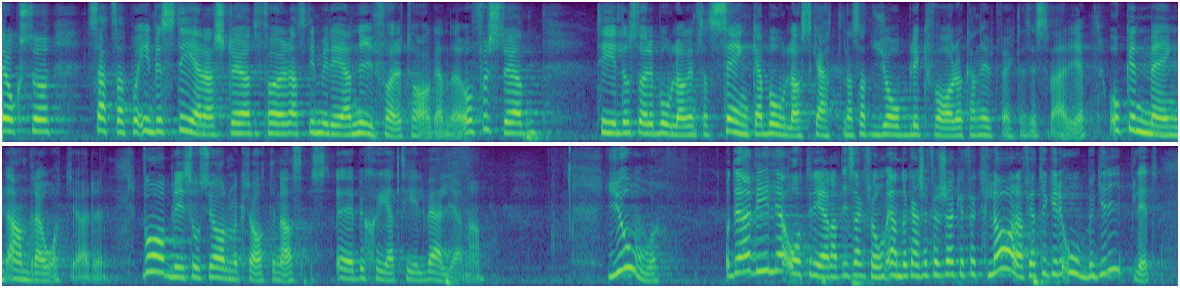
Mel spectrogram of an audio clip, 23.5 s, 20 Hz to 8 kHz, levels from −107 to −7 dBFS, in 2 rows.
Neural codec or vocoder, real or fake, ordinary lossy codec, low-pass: none; real; none; none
